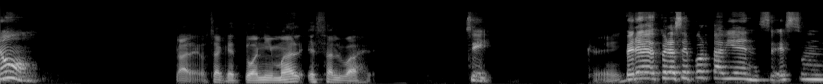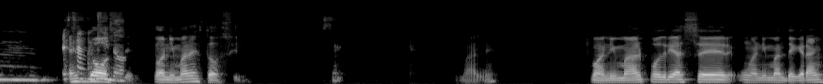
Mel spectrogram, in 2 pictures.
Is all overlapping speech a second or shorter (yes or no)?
yes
